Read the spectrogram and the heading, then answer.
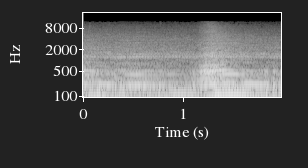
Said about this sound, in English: You know, in 2015, I remember you did a piece for NPR about the Charger and how it represented a modern golden era for American muscle cars. It's an absolute beast of a car, and it sounds insane.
